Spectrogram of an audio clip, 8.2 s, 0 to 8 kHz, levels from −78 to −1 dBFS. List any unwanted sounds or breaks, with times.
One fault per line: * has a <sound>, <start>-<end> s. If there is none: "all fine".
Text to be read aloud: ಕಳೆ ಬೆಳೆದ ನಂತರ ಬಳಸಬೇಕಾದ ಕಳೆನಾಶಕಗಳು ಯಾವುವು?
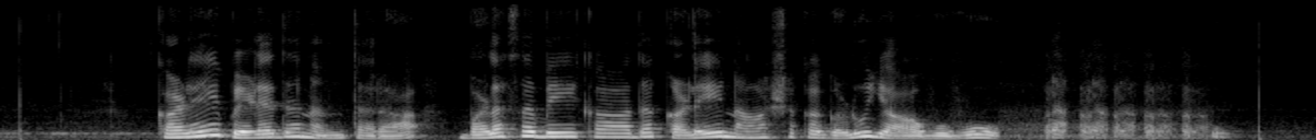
* has a laugh, 6.5-7.6 s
